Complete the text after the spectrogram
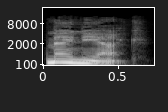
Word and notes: maniac: British English

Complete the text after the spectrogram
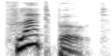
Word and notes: flatboat: British English

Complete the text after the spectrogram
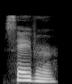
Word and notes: savor: American English

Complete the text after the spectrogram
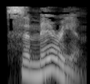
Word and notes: samarium: British English

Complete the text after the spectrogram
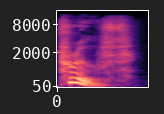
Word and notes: proof: British English

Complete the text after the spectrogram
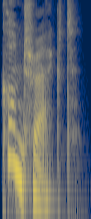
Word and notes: contract: British English

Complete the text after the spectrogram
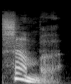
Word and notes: samba: British English

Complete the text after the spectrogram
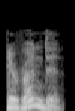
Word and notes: hirundine: British English

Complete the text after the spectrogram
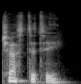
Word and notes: chastity: British English

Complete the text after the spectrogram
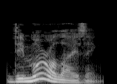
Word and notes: demoralising: British English

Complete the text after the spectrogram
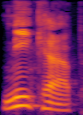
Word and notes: kneecap: American English

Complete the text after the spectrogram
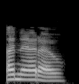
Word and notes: anatto: British English

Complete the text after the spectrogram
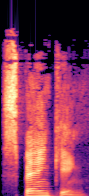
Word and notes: spanking: American English

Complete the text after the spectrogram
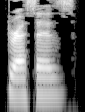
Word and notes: dresses: British English

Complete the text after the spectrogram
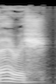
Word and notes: bearish: British English

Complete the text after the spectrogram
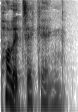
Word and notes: politicking: British English

